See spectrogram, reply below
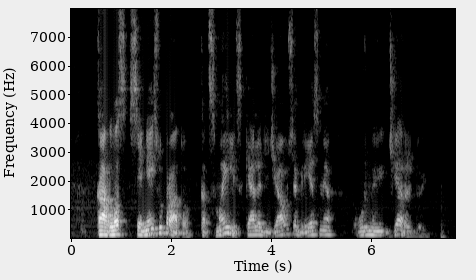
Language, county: Lithuanian, Klaipėda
